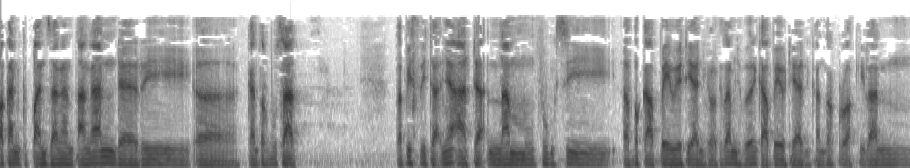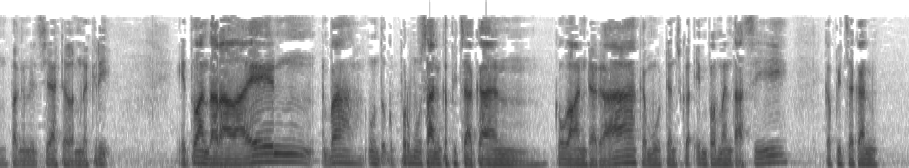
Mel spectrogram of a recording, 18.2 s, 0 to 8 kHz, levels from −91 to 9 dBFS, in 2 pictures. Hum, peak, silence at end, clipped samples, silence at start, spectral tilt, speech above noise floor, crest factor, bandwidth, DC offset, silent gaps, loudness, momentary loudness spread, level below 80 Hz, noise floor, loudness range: none; 0 dBFS; 0.3 s; under 0.1%; 0 s; -7 dB/octave; 28 dB; 18 dB; 6 kHz; 0.1%; none; -17 LUFS; 11 LU; -30 dBFS; -45 dBFS; 5 LU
